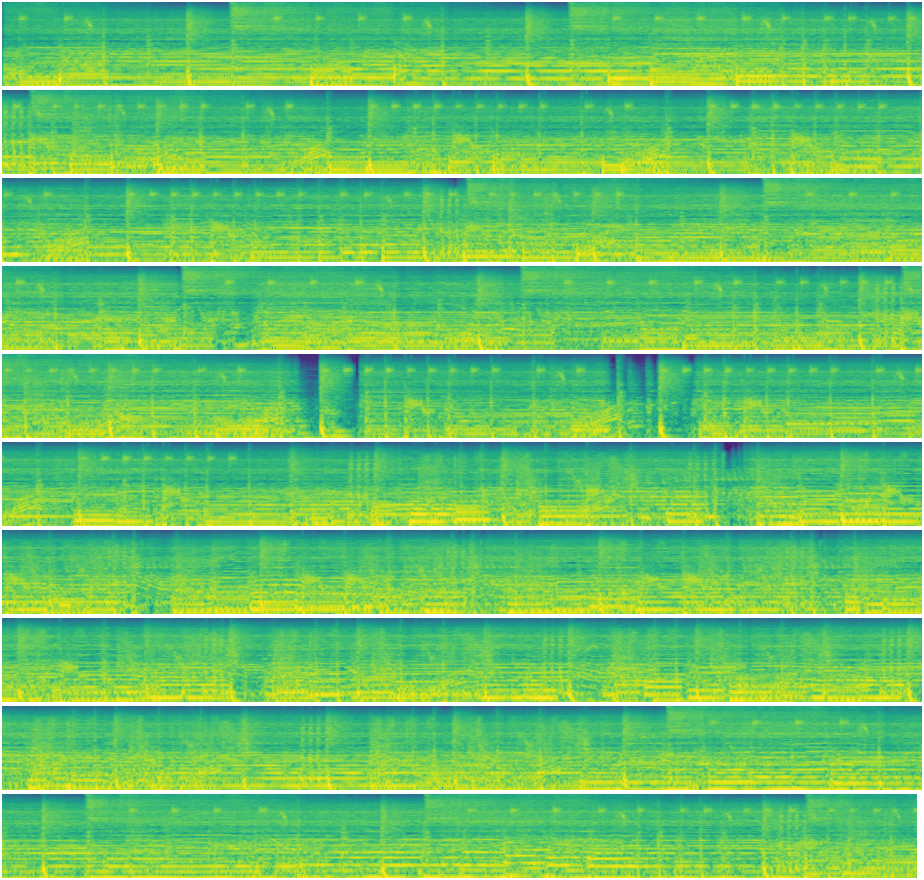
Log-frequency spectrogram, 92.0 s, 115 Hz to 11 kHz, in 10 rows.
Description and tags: Power Donk II can be used with the first loop. They are both in my 'Loopy Tunes' pack. Equipment Zoom R8, Ibenez Guitar, LTD Bass and I did the Donk with Hydrogen Advanced Drum Software.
